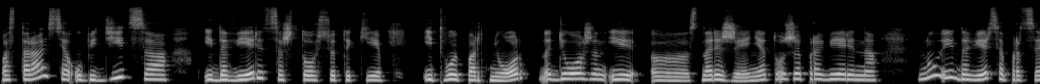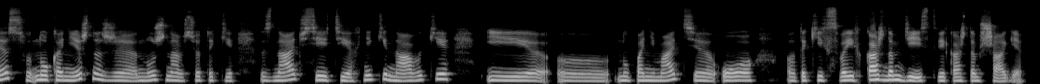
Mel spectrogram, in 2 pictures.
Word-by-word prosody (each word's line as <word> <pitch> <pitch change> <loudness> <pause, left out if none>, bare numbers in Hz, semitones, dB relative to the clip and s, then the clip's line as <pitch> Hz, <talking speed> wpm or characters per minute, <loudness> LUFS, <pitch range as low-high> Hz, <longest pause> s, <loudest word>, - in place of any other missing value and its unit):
постарайся 230 - +1
убедиться 225 - +1 0.3
и 220 - +1
довериться, 220 +7 +3
что 210 0 0
всё-таки 200 -1 -2 0.4
и 225 - +4
твой 230 +3 +3
партнер 195 -1 +2
надежен, 245 0 +3
и, 220 0 +2
э, 180 -2 -1
снаряжение 185 -1 +1
тоже 250 +2 0
проверено. 230 -4 +1 0.4
Ну 325 - +1
и 325 -5 +2
доверься 240 0 +2
процессу. 210 +2 -3
Но, 210 +3 +2
конечно 210 +6 0
же, 180 -4 -1
нужно 190 0 -1
всё-таки 175 0 -6 0.2
знать 185 +6 -1
все 200 -4 0
техники, 190 +5 -3
навыки 205 +7 0 0.4
и, 185 -3 +1
э, 165 -3 -3
ну, 185 0 -2
понимать 180 +6 -1 0.2
о 180 0 +1 0.5
таких 185 +1 -3
своих 190 +1 +1
каждом 210 -1 +5
действии, 175 -1 0
каждом 170 0 -2
шаге. 150 -2 -2
205 Hz, 110 wpm, -23 LUFS, 180-230 Hz, 0.5 s, каждом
